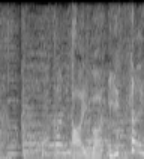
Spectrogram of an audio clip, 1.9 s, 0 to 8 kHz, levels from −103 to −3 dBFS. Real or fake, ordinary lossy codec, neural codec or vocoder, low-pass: fake; none; codec, 16 kHz, 8 kbps, FreqCodec, larger model; none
